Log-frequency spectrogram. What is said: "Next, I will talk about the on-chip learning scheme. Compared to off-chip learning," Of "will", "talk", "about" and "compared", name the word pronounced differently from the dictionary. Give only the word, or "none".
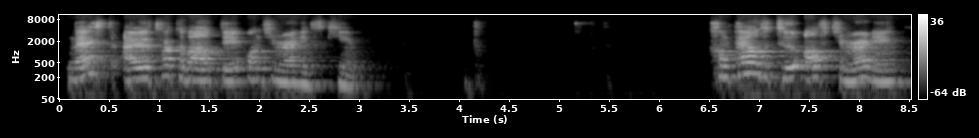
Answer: compared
